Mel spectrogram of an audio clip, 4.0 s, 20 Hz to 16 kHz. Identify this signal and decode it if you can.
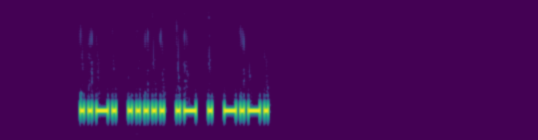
Morse code, heard as a keyed tone, about 40 wpm, 700 Hz. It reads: F5AEC
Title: DXCC-100 Call Signs - 5 Characters - Repeated 3x - 40wpm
